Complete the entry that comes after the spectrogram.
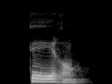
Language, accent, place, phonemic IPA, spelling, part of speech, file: French, France, Lyon, /te.e.ʁɑ̃/, Téhéran, proper noun, LL-Q150 (fra)-Téhéran.wav
- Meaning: 1. Tehran (the capital city of Iran) 2. Tehran (a province of Iran)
